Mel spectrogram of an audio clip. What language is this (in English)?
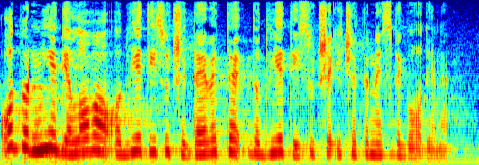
Croatian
